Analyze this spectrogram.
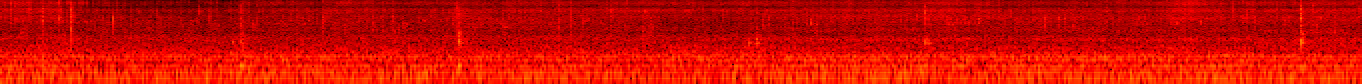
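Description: Scissors snip through grilled meat.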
